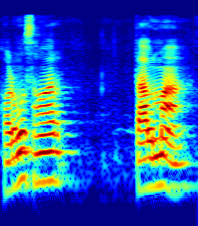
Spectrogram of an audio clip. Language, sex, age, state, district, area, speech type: Santali, male, 30-45, West Bengal, Bankura, rural, spontaneous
